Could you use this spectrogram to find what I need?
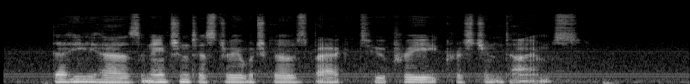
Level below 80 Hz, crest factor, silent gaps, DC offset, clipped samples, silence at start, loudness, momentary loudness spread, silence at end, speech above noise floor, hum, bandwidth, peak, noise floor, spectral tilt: -44 dBFS; 18 dB; none; under 0.1%; under 0.1%; 0.05 s; -21 LUFS; 10 LU; 0 s; 25 dB; none; 11.5 kHz; -4 dBFS; -45 dBFS; -6 dB/octave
